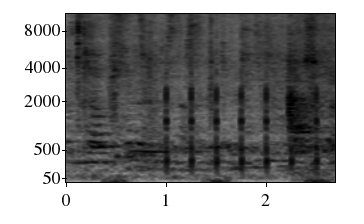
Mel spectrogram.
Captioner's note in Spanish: golpes de lapicero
